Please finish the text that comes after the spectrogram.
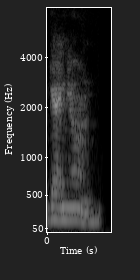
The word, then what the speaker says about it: Gagnon: Gagnon. Gagnon. So it's French. It's French. And my favorite way to help people with that is like the filet mignon. It's like Gagnon. Gagnon.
